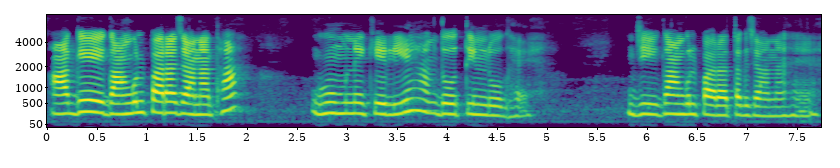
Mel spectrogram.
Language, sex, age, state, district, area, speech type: Hindi, female, 60+, Madhya Pradesh, Balaghat, rural, spontaneous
